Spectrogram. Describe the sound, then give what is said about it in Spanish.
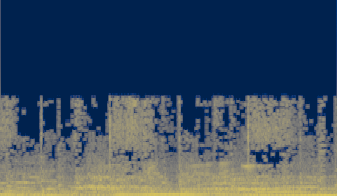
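A Porsche sports car races at high speed through an industrial estate with another car close behind, its engine roaring steadily while tires squeal and skid in sustained, shifting high-pitched whines, loud throughout the short burst with no talking. “El Porsche de Navas recorre el polígono a gran velocidad con el coche de Mikkel detrás.”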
